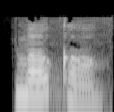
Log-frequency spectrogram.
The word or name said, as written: moko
